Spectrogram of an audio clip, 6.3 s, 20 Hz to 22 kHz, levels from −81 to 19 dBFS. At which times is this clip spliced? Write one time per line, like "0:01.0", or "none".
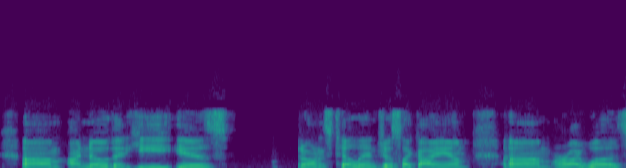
0:03.0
